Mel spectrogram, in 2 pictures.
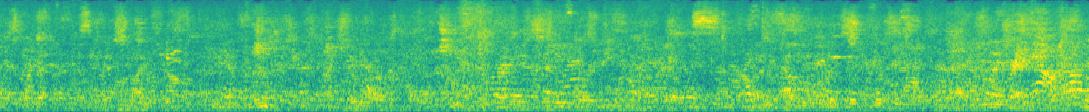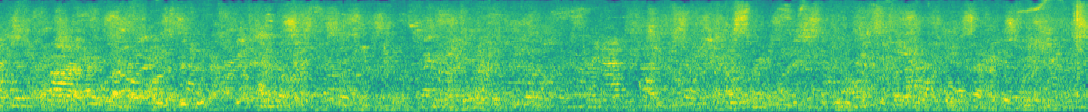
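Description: A crowd of men and women chatter in small groups.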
